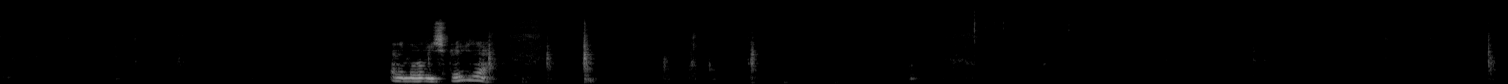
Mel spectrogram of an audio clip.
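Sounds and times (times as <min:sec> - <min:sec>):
small screws clicking and rustling: 0:09.4 - 0:10.8.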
